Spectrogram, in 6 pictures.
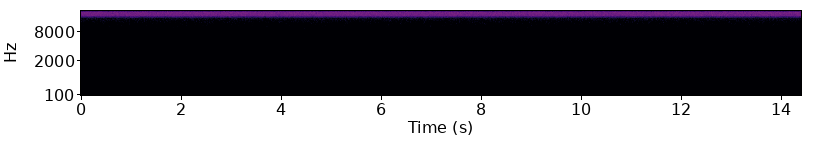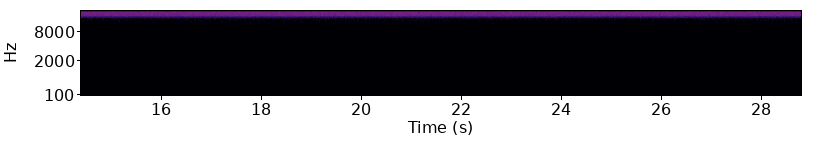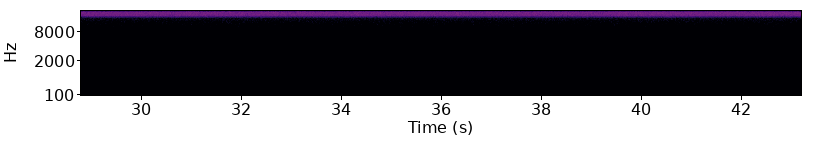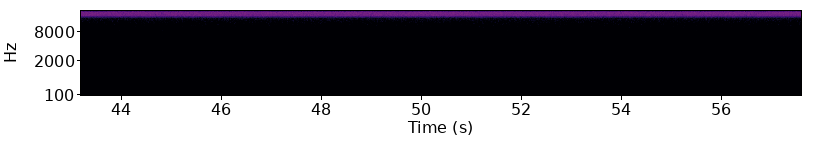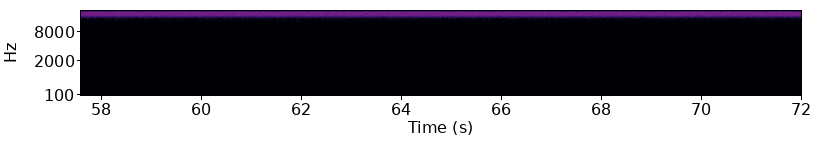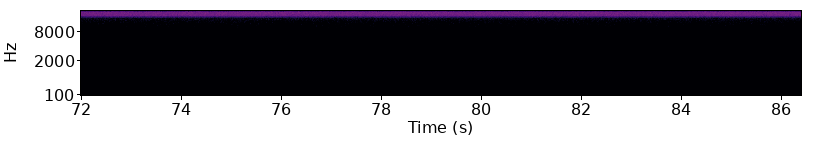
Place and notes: At a track at bremen main station. The sound of different trains passing by or entering the station, rolling suitcases passing a metal surface, a queeking elevator door and an announcement.
soundmap d - social ambiences and topographic field recordings
Bremen, Germany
